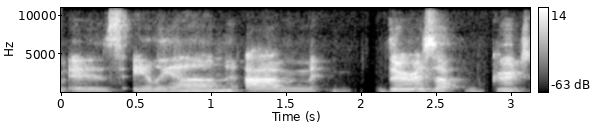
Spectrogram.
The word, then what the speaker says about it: Aylie: is the case um it's three syllables alien very similar to the word alien um but alen uh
